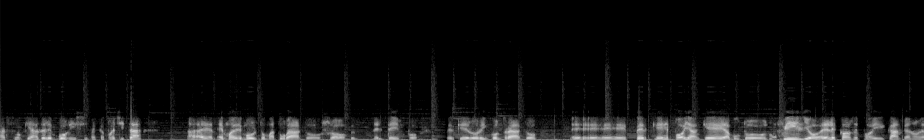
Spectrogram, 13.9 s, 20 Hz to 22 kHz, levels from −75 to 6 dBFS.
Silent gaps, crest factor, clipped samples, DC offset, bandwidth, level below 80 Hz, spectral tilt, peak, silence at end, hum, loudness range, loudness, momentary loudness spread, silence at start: none; 18 dB; under 0.1%; under 0.1%; 8.4 kHz; -40 dBFS; -7.5 dB/octave; 0 dBFS; 0 s; none; 6 LU; -16 LUFS; 14 LU; 0 s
